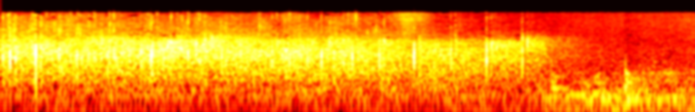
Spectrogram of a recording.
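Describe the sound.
An audience applauds to welcome a returning alumnus guest speaker at a ministry service, dense steady clapping that tapers off toward the end.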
